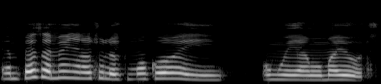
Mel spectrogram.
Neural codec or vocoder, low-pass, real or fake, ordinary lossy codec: none; 7.2 kHz; real; none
